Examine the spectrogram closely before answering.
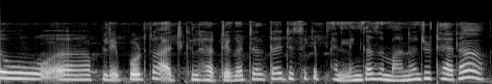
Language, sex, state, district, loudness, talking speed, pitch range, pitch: Hindi, female, Bihar, West Champaran, -16 LUFS, 195 wpm, 220-265 Hz, 240 Hz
